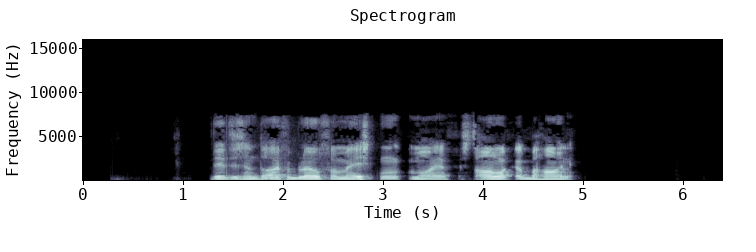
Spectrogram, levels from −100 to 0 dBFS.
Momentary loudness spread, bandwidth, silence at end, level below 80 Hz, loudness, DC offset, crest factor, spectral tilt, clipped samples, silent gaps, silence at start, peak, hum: 8 LU; 7.6 kHz; 1.5 s; -58 dBFS; -20 LUFS; under 0.1%; 18 dB; -6 dB/octave; under 0.1%; none; 1.3 s; -2 dBFS; none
